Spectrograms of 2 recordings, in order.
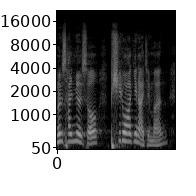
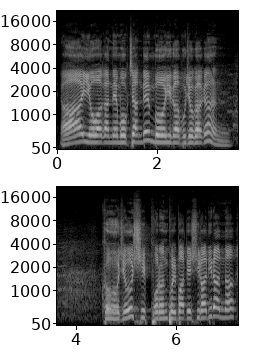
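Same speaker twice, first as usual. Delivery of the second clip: Pyongan dialect; 6 dB louder than usual. Shown as a demonstration. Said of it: "평안도 버전입니다". (평안도 사투리로 크고 느리게 낭독)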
